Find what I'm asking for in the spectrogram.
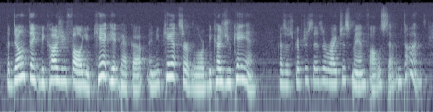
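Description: Audible room echo carries a woman's fairly high voice as she speaks at a moderate pace with lively intonation. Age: 60s. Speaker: preacher. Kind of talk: sermon. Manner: conversational, audience questions.

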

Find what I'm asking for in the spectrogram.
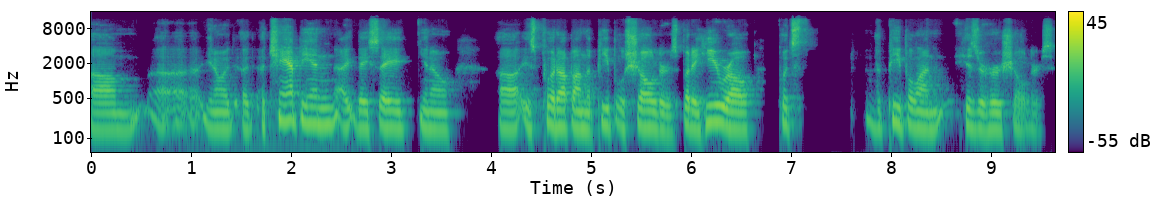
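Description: With an American accent, a man speaks at a moderate pace and a fairly high pitch, somewhat breathy, with ordinary pitch variation. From upstate New York. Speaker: community development organisation co-founder. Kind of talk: interview.

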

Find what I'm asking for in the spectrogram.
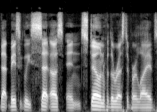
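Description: An ordinary speaking voice from a man with a fairly low pitch and an American accent comes at a fairly quick pace with fairly even intonation, the sound dry and close with no echo over a quiet background. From Wisconsin, US Upper Midwest. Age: 30s. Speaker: podcast producer. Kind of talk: casual chat.

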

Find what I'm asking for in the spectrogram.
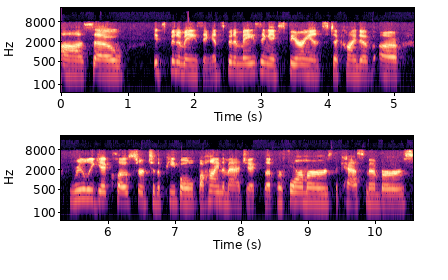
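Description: A woman with an ordinary speaking voice talks at medium pitch. Her pace is fairly slow and her intonation fairly even. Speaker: podcaster and Disney fan. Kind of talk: casual podcast chat.

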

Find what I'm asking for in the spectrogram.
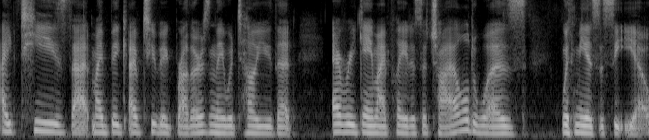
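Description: In a normal speaking voice, a woman talks at a fairly quick pace with a fairly low pitch. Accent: American. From US Northeast, Rochester, New York. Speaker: business executive. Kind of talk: casual interview chat.

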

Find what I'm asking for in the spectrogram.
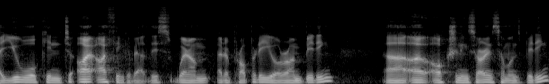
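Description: Very fast and very deep, a man with an Australian accent speaks in a very clean recording with a silent background. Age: 40s. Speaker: real estate agency director. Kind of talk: casual chat.

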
